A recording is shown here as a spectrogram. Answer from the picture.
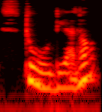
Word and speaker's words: studiano: Perché studiano il cinese? Dlaczego uczą się chińskiego ludzie? Studiano. Proszę zobaczyć, ten akcent dla trzeciej osoby liczby mnogiej pada na trzecią sylabę od końca.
